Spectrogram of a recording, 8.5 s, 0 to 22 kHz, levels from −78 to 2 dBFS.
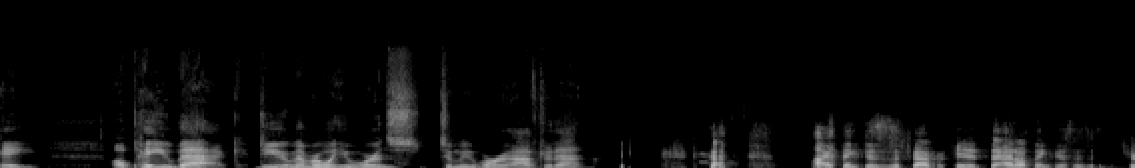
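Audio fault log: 1.23, 4.40 to 4.44, 6.10 to 6.23, and 7.62 to 7.67 s: lost LE Audio frames. Gaps of 15 to 45 ms, with the 6.1 s one broken into short bits, get patched by the LC3 decoder reusing the last spectrum with scrambled signs, so tones smear into brief noisy blurs.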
